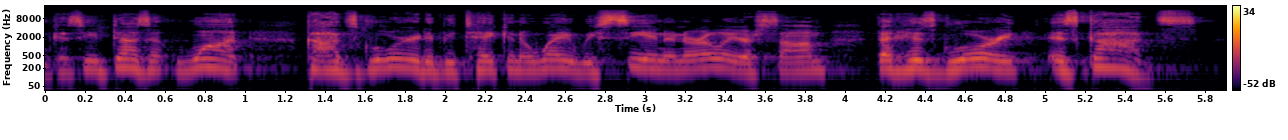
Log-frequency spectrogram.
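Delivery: ordinary talk, nothing marked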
